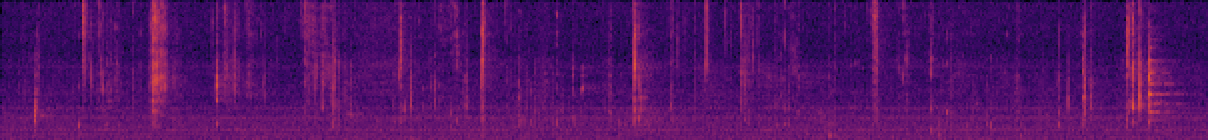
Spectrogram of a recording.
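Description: A child chewing a mouthful of teriyaki chicken with small wet mouth clicks, over a faint steady room hum. A few sharper clicks come near the end.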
